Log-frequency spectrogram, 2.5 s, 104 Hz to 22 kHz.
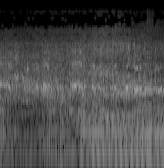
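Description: BMW M4's twin-turbo straight-six held at high, fairly steady revs while the rear tyres squeal continuously through a donut.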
